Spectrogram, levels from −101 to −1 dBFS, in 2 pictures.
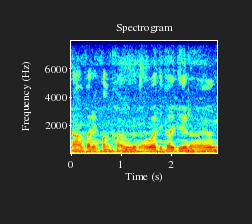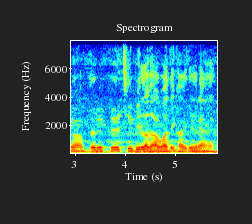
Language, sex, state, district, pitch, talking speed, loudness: Hindi, male, Haryana, Jhajjar, 130 Hz, 235 wpm, -15 LUFS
